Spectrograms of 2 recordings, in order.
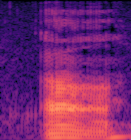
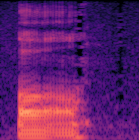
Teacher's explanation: words like father is also more fronted in this accent, ah rather than ah.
